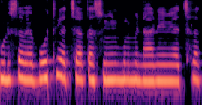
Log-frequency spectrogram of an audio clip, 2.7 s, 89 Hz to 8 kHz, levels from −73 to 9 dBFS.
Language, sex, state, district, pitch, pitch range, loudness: Hindi, female, Bihar, Kishanganj, 265 Hz, 260-275 Hz, -16 LUFS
